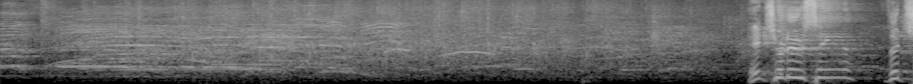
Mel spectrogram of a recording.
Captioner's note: cheers and applause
